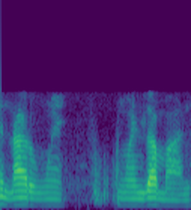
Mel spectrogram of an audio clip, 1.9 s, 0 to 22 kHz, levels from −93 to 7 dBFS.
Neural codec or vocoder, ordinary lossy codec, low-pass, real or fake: none; none; 3.6 kHz; real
